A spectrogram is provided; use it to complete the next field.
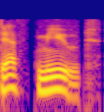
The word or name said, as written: deaf-mute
